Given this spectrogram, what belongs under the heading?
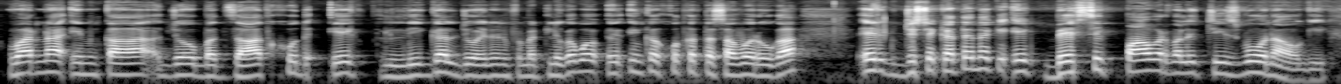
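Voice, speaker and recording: Mellow Pakistani man giving a legal lecture. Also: medium pitch. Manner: formal, didactic, mixes in English legal terms. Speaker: law lecturer. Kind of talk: explanatory legal lecture, part read from notes.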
